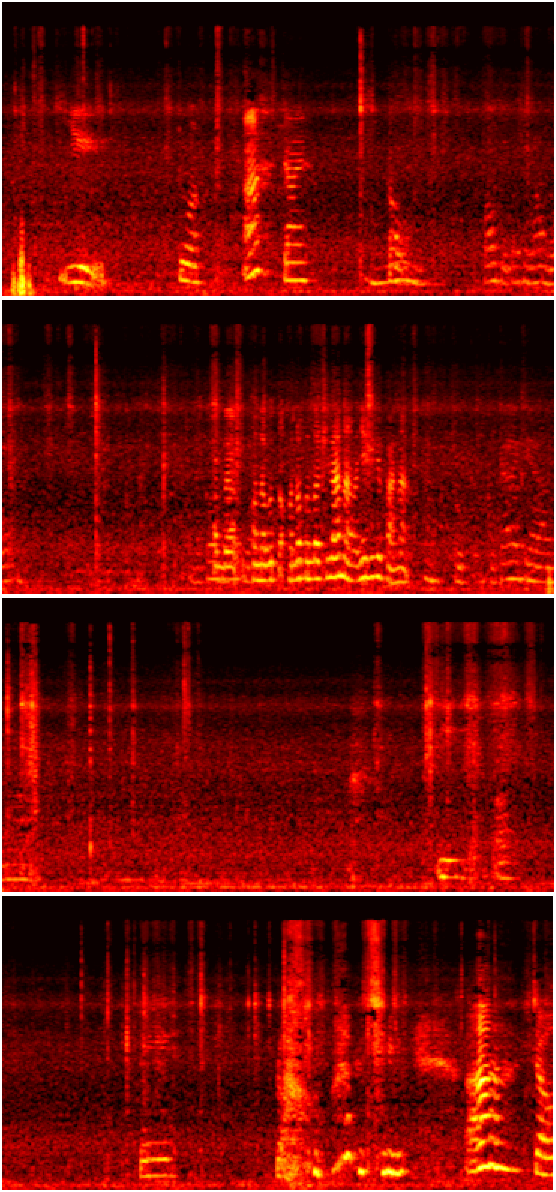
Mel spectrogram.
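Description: Paper banknotes rustle and flick as a young woman counts them.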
